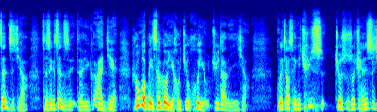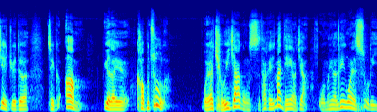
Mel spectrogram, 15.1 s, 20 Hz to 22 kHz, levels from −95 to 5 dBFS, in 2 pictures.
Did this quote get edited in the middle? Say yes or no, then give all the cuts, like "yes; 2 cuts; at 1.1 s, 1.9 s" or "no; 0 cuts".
yes; 1 cut; at 13.9 s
